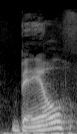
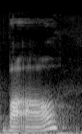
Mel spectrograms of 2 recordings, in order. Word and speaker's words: Baal: And so often in the life of Israel, especially when they began to worship Baal or Baal, for those who, of you who are attuned to the correct pronunciation of Semitic gods of the late Bronze Age, so often in the worship of idols in Israel's life was involved a sexual brokenness.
